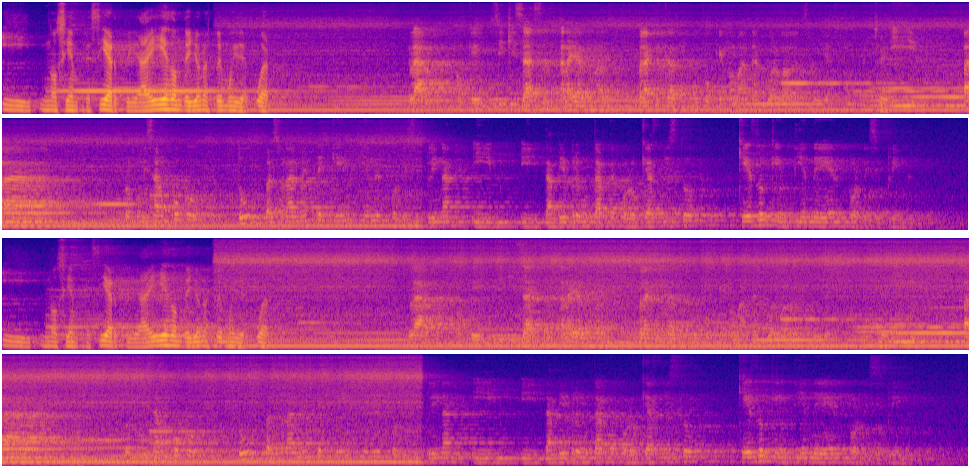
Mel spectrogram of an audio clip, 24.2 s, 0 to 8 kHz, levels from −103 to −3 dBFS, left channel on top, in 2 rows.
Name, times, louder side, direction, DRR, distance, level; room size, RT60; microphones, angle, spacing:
voice 1, 0.0-3.3 11.0-11.1, left 4 dB, 70° left, 11 dB, 0.5 m, -28 dB
sound 1, 0.5-14.3, left 2 dB, 25° right, 5.7 m, -40 dB
Mechanical fan, 2.6-17.4, right 4 dB, 70° right, 0.6 m, -40 dB
voice 2, 5.1-7.6 8.0-11.5 12.0-12.7 13.6-14.6 15.0-18.3 18.6-20.8 21.3-23.4, left 1 dB, 35° left, -1 dB, 3.1 m, -39 dB
27.5 x 22.0 x 7.8 m, 2.8 s
head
